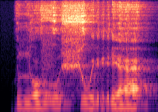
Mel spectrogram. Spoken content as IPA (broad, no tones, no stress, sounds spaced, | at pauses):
ʎ o v u ç u rʲ æ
